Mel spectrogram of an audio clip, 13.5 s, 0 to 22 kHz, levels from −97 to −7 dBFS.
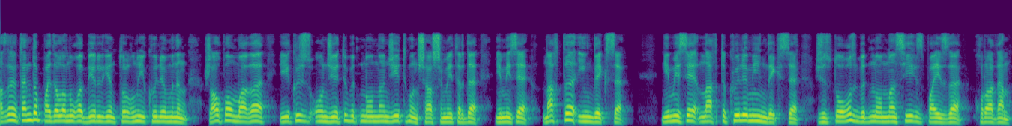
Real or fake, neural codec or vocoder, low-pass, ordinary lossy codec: fake; codec, 16 kHz, 2 kbps, FunCodec, trained on LibriTTS, 25 frames a second; 7.2 kHz; none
